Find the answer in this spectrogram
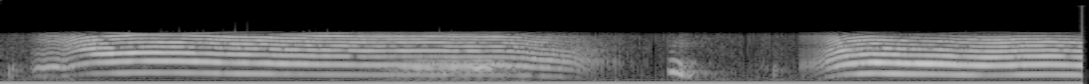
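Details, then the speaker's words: Infant girl crying during modified tummy time: sustained wailing in two long bursts with a brief catch of breath between; an ordinary fussy cry. "and then I think she realized that she got tricked into this modified tummy time still screaming bloody murder it's okay sweetie"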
